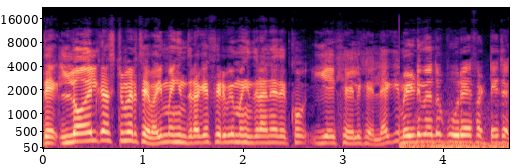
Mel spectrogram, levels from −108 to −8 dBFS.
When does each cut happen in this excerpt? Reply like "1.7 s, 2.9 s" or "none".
3.5 s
